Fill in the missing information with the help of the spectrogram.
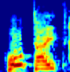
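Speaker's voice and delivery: high, loud call to hold on. Acted. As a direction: call out a warning. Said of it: "cries Mummy Pig".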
